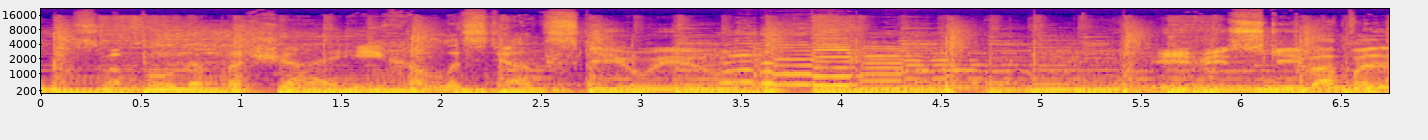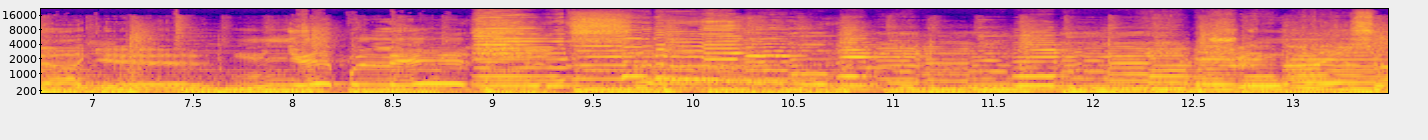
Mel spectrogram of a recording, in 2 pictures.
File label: russian rock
